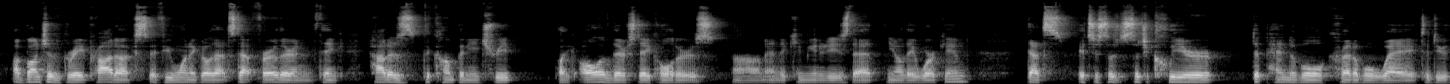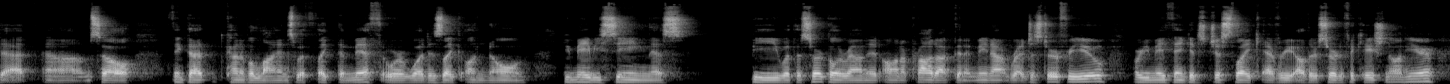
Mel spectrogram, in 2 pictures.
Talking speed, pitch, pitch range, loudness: 205 wpm, 105 Hz, 100-110 Hz, -19 LUFS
